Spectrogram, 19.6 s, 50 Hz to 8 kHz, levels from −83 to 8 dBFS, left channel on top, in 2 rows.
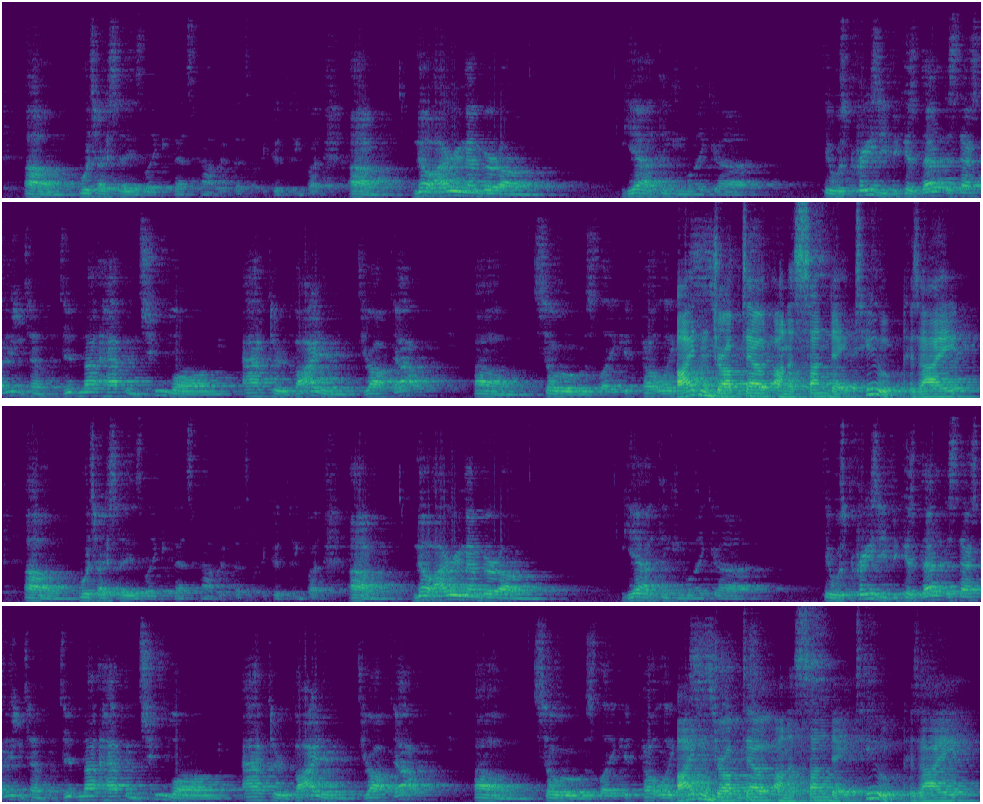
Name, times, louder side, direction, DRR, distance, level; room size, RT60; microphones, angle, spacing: voice 1, 0.2-2.2 2.7-5.4 6.2-7.5 8.2-14.0 14.5-16.5 16.9-17.3, right 1 dB, 10° right, 3 dB, 2.5 m, -28 dB
voice 2, 16.5-19.4, left 2 dB, 75° left, 5 dB, 2.6 m, -21 dB
25.0 x 17.0 x 7.1 m, 0.98 s
head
